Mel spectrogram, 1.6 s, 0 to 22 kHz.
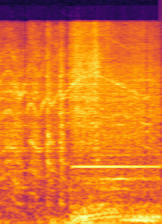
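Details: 2005 Jeep Grand Cherokee with a click-no-crank fault, started by shorting the starter relay terminals to bypass the relay: short starter whirr, then the engine catches and settles into a steady low rumble. Normal start.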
